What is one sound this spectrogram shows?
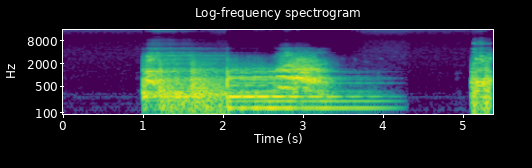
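A short triumphant fanfare plays.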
